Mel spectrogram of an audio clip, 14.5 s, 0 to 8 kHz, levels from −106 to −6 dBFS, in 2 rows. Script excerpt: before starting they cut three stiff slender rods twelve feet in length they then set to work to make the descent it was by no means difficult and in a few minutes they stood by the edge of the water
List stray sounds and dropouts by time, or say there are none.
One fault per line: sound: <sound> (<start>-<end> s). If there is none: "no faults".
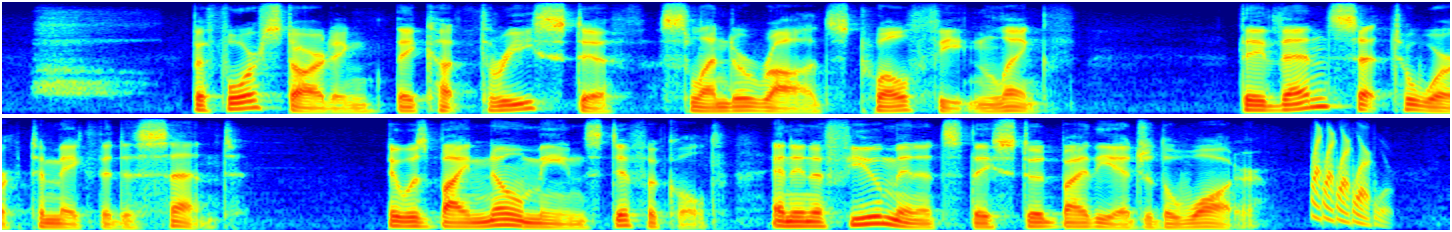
sound: sigh (0.1-0.8 s)
sound: chirp (13.8-14.2 s)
